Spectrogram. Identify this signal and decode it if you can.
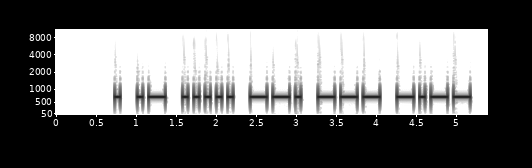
Morse code, heard as a keyed tone, about 17 wpm, 700 Hz. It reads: EA5GOY
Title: DXCC-100 Call Signs - 6 Characters - Repeated 3x - 17wpm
